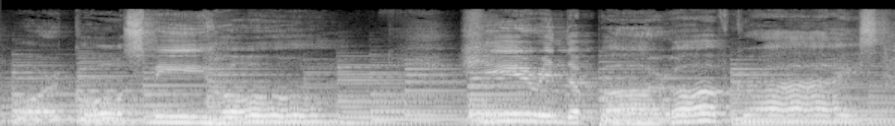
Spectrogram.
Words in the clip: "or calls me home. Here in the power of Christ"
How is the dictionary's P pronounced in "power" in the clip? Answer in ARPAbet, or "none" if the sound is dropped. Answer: B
